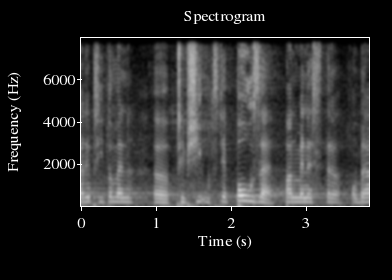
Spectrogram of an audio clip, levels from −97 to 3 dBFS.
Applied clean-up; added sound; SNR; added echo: none; none; none; none.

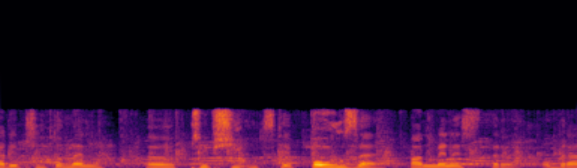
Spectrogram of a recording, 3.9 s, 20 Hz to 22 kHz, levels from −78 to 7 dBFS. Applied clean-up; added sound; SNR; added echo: none; Applause / Crowd; 11 dB; none.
